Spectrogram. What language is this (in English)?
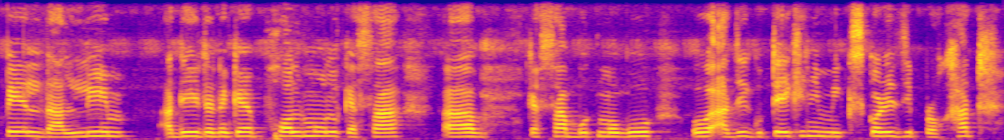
Assamese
